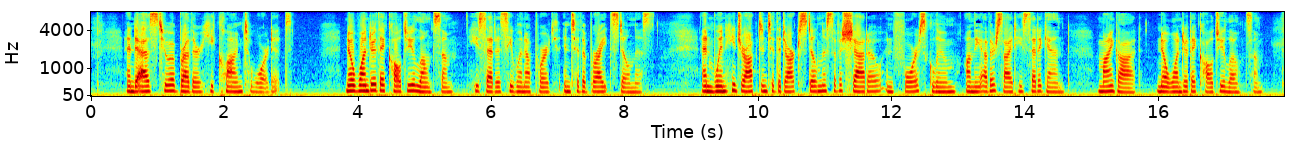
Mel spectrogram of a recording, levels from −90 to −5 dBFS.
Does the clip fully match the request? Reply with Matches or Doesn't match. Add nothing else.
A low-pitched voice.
Doesn't match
